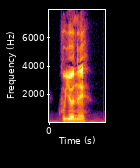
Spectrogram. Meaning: 1. to trick 2. to joke
- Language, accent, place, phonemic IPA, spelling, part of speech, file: French, France, Lyon, /ku.jɔ.ne/, couillonner, verb, LL-Q150 (fra)-couillonner.wav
